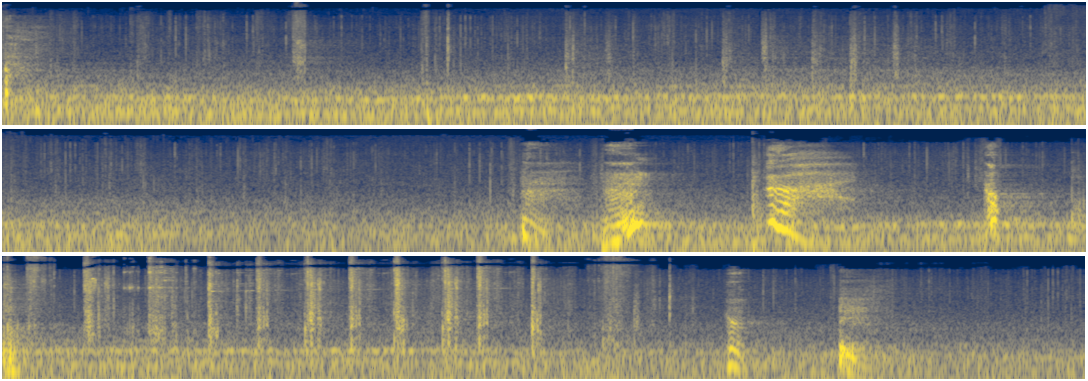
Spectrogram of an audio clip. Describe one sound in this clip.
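Footsteps scuff and tap on stone.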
